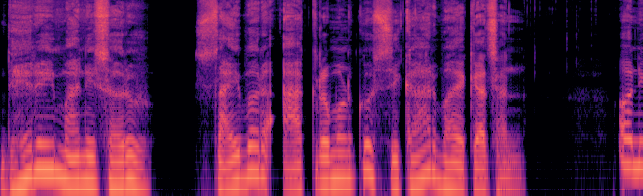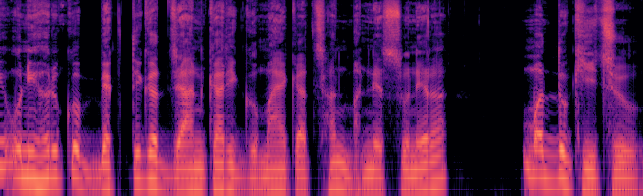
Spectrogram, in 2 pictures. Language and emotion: Nepali, sad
